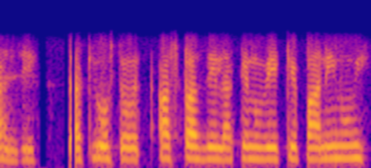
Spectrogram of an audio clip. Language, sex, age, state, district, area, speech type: Punjabi, female, 45-60, Punjab, Fazilka, rural, conversation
